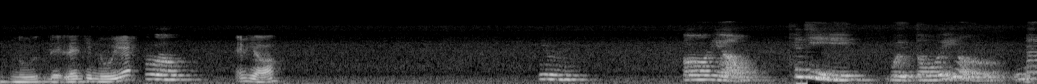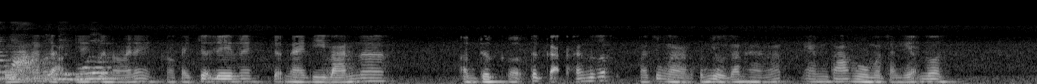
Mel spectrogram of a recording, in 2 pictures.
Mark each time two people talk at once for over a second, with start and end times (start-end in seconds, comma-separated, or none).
10.2-11.5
